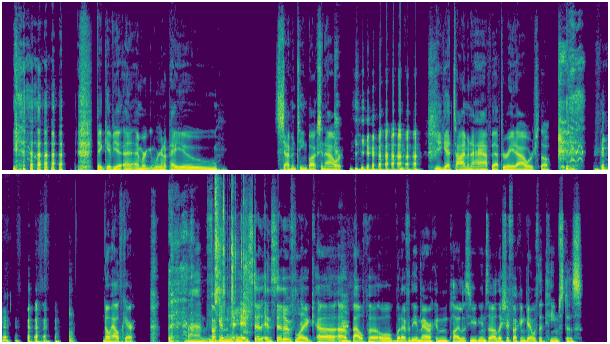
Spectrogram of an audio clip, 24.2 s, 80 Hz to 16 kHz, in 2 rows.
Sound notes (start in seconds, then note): 0.8 laughing; 7.4 laughs; 11.1 laughter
